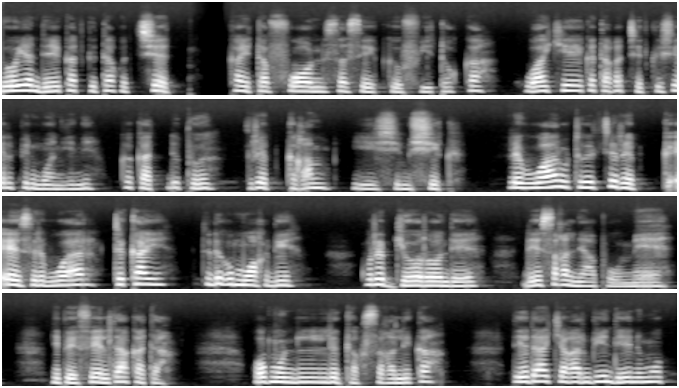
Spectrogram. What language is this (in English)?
Cakfem-Mushere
